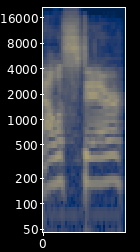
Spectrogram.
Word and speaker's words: Alasdair: Alasdair, that's how the first name is pronounced. Scottish names be weird.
